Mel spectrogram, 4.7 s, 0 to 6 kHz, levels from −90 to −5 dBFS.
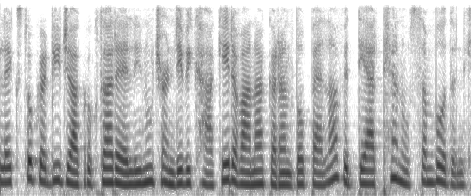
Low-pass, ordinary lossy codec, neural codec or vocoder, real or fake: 5.4 kHz; none; codec, 16 kHz, 0.5 kbps, X-Codec, WavLM features, trained on Multilingual LibriSpeech; fake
